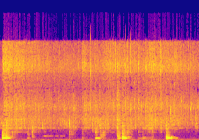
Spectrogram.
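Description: Garlic sautés in a pan for chicken caldereta, giving a steady close sizzle with several short scraping stirs and no talk over it.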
